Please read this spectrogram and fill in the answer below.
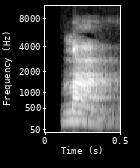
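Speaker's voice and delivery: "ma" low, down in the throat; third tone. Shown as a demonstration. Recap of tones in order, "ma" low. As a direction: drop "ma" low and leave it there. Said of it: "Now we start again".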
